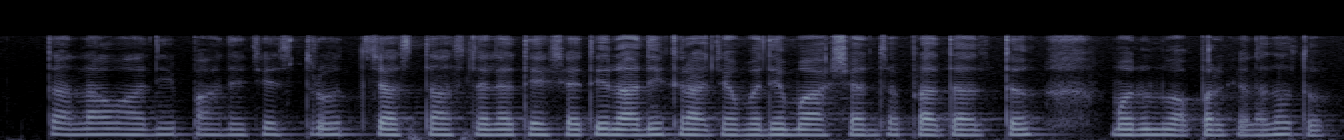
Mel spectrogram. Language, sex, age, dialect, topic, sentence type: Marathi, male, 18-24, Standard Marathi, agriculture, statement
